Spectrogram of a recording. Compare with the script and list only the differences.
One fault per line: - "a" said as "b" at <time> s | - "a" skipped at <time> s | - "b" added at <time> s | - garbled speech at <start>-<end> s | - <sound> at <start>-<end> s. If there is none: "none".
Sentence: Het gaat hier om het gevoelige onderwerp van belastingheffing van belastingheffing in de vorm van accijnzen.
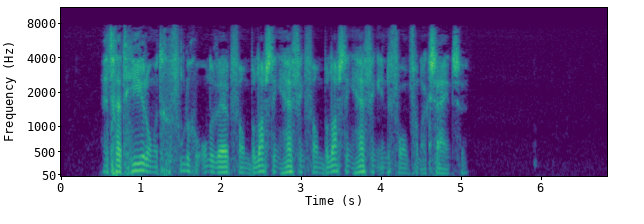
none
